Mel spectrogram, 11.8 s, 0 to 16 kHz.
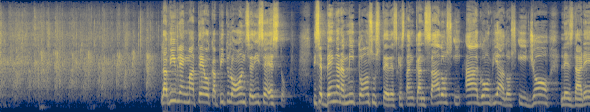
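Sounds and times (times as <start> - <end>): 
audience clapping loudly: 0.0 - 3.8
speech: 3.2 - 11.8.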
